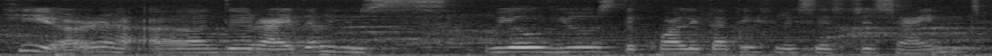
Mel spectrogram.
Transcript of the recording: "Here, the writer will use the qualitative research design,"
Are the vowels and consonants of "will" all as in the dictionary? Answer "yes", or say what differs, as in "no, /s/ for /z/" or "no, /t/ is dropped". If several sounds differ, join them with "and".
yes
